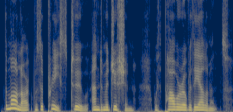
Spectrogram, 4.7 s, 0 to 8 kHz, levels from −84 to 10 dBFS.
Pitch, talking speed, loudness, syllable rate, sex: 185 Hz, 180 wpm, -15 LUFS, 5.4 syllables/s, female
